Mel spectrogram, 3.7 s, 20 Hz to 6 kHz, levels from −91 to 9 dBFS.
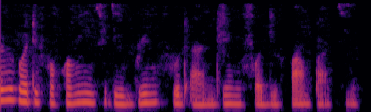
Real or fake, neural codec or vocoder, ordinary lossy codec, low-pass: real; none; none; 5.4 kHz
